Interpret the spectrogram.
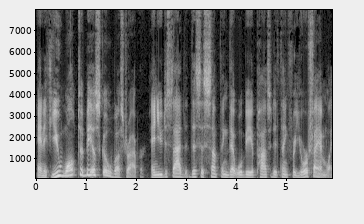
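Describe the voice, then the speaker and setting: Here a man speaks with a slight Southern US accent. His pace is fairly quick. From US South, North Carolina (Fayetteville). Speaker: school bus company manager. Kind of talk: podcast interview.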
